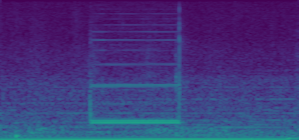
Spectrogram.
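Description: A single ring tone on an unanswered outgoing telephone call, heard briefly over steady low background hum with no talking.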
